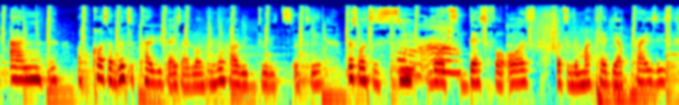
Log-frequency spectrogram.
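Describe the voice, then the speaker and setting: Clear music plays behind a woman whose very deep, low voice moves at a moderate pace. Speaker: vlogger. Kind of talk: casual vlog chat. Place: home room. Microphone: phone near.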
